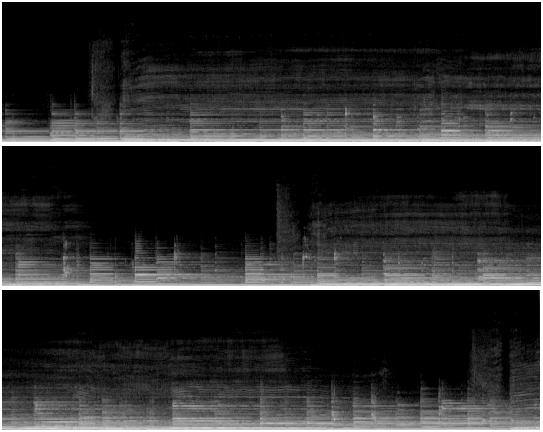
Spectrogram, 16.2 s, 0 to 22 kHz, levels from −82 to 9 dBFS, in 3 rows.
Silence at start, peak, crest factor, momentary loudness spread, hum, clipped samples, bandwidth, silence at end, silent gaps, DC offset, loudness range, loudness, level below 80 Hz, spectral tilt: 0 s; -2 dBFS; 12 dB; 4 LU; none; under 0.1%; 7.2 kHz; 0 s; none; under 0.1%; 3 LU; -15 LUFS; -22 dBFS; -9 dB/octave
